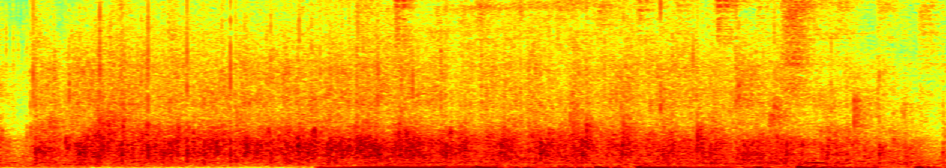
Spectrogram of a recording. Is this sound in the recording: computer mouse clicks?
no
